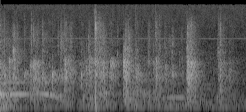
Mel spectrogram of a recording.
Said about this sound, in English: Give God a thunderous ovation of praise. Come on, clap your hands for the King of Glory.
